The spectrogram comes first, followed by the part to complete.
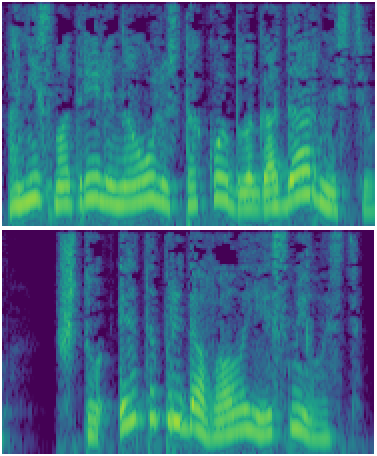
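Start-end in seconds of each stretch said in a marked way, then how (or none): none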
